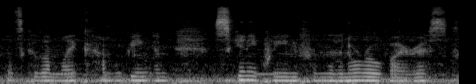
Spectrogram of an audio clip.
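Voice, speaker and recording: A woman speaks in a tired tone at a very slow pace. Noticeable background noise runs behind her. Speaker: vlogger. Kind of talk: casual vlog chat. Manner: weak, tired voice of someone ill. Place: home room. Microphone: phone near.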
